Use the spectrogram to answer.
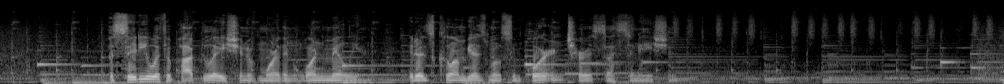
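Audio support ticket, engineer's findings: No audible defects found on review; nothing to attribute to capture, processing or playback path.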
